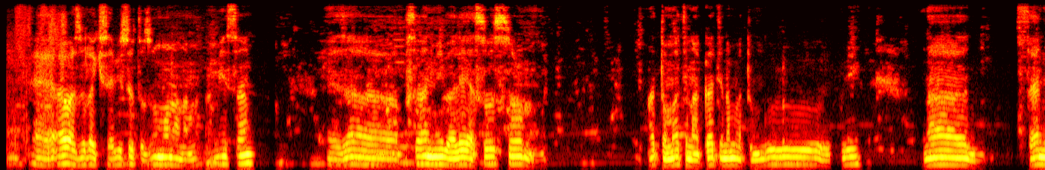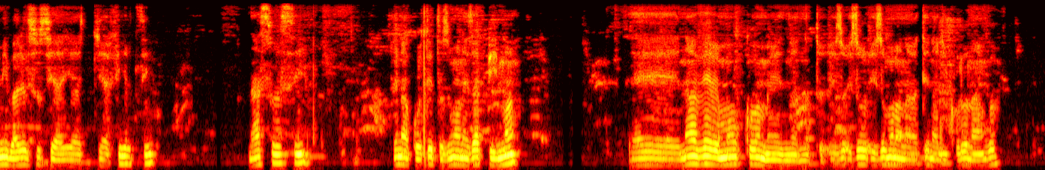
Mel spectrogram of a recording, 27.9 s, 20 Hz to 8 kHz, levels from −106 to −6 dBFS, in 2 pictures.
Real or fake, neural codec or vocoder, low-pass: real; none; 7.2 kHz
